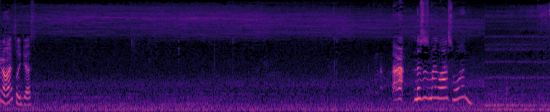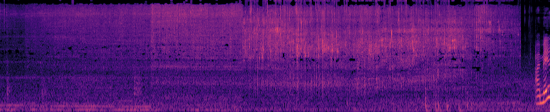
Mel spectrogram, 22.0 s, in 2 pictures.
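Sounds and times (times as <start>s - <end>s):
low hum: 9.4s - 21.7s
fish frying in saucepan: 10.8s - 21.4s.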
